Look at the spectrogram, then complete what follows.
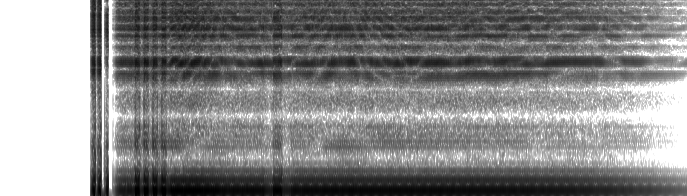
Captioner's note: electric crackling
